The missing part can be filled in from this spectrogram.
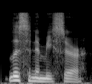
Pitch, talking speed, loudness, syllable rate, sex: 145 Hz, 260 wpm, -18 LUFS, 6.7 syllables/s, male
